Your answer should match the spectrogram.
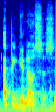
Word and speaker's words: epignosis: So this is epignosis, is how you say that in Greek.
